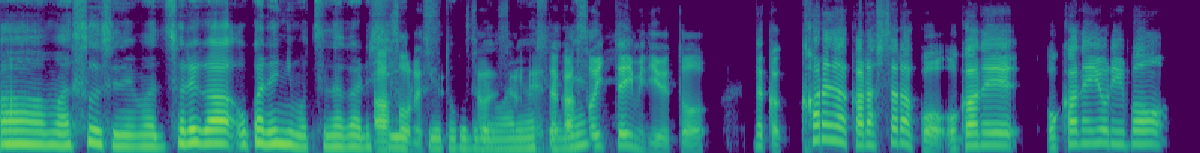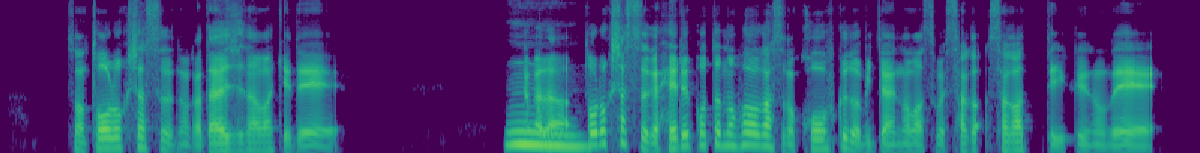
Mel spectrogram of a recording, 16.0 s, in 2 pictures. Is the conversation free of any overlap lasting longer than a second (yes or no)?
no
